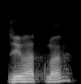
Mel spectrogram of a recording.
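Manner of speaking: usual speaking voice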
